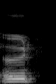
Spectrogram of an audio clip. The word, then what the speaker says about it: oud: AUD and he and he spells oud AUD a o UD D because he says when he was in the Middle East uh that's how people would um that's how people would pronunciate it I had some people in theid e say it's not true that's not how we say UD but that's his story anyway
